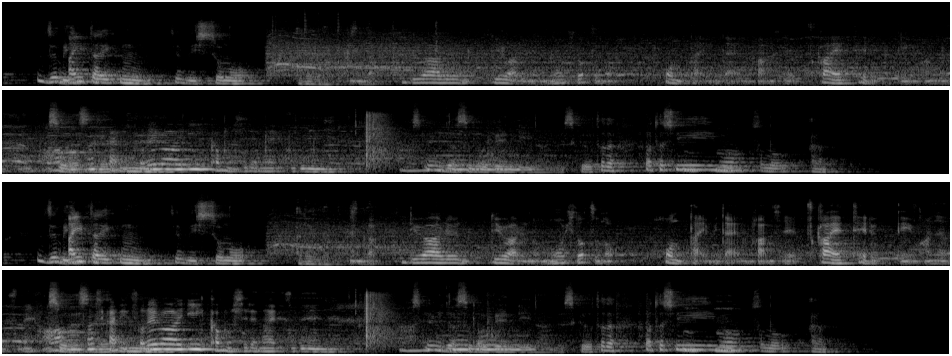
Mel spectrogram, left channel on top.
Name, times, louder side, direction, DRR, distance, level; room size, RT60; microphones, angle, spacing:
voice 1, 0.3-2.5 2.9-3.8 9.9-11.2 12.3-17.7, right 1 dB, 10° right, 8 dB, 0.7 m, -36 dB
Cheering / Applause, 2.6-16.0, left 3 dB, 45° left, 1.2 m, -46 dB
voice 2, 3.5-6.2 6.6-12.6 13.4-14.8 16.3-16.9, right 4 dB, 60° right, 12 dB, 0.6 m, -32 dB
Dog / Bird, 5.1-13.1, left 1 dB, 70° left, 4.6 m, -57 dB
sound 1, 8.2-16.0, right 3 dB, 35° right, 1.9 m, -49 dB
21.5 x 13.0 x 2.4 m, 1.2 s
head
